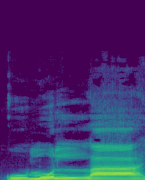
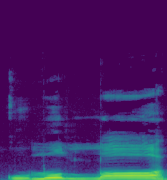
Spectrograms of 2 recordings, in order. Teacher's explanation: maka lafaz Allah dibaca tebal maka dibaca Kumullah Jangan dibaca kumulla jangan tapi ditebalkan Kumullah begitu kemudian di sini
